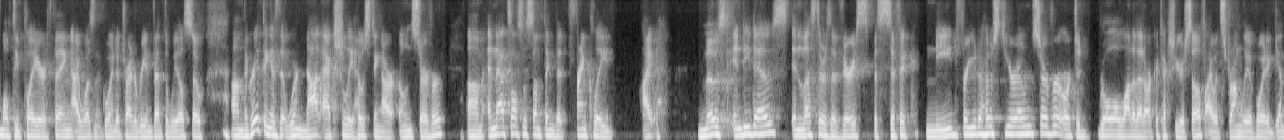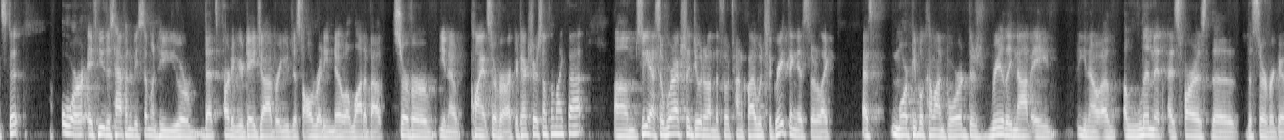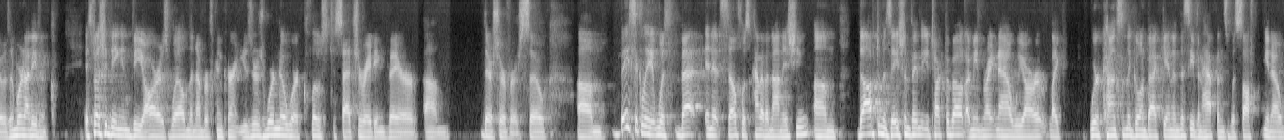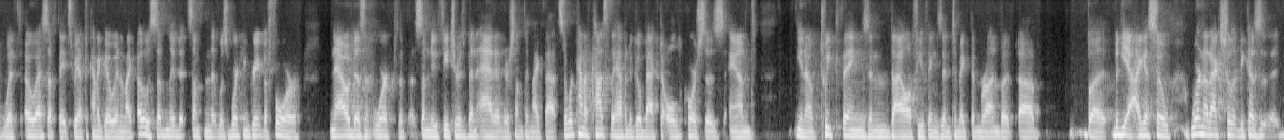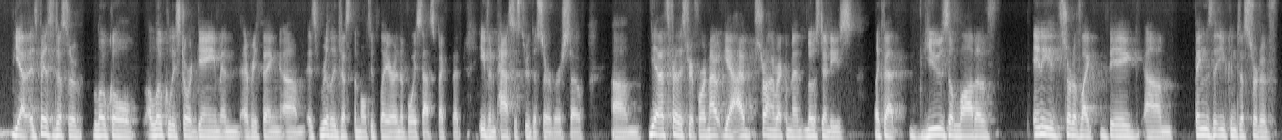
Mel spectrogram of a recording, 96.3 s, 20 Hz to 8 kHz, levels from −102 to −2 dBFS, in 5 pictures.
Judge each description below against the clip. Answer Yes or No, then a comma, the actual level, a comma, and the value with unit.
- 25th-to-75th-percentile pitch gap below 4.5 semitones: Yes, average, 3.3 semitones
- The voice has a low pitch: Yes, low, 120 Hz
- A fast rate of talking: Yes, fast, 215 wpm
